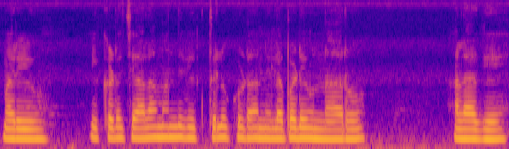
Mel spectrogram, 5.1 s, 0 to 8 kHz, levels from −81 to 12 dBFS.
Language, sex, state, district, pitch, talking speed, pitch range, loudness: Telugu, male, Andhra Pradesh, Sri Satya Sai, 155 Hz, 105 wpm, 145-160 Hz, -12 LUFS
